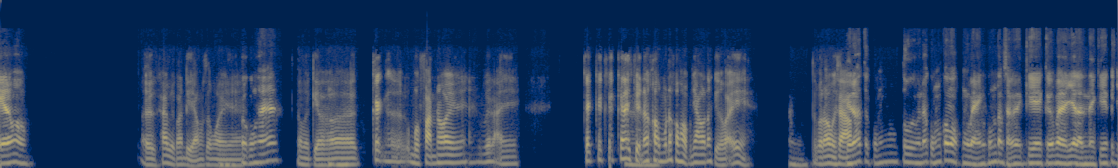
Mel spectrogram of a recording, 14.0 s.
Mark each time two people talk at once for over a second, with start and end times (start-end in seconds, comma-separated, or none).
none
